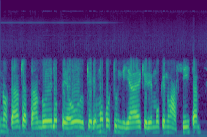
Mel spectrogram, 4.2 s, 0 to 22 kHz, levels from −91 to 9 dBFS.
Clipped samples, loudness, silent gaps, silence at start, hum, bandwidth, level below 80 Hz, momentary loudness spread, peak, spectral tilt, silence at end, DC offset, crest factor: under 0.1%; -15 LUFS; none; 0 s; none; 11.5 kHz; -54 dBFS; 4 LU; 0 dBFS; -6.5 dB/octave; 0.15 s; under 0.1%; 14 dB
